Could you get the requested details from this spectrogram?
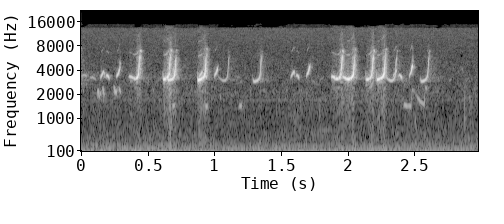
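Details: Rain quail, played for hunting as a lure, giving short runs of crisp, high, clipped notes doubled and tripled, with a few lower chirps mixed in during three seconds of calling.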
